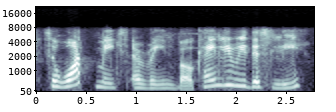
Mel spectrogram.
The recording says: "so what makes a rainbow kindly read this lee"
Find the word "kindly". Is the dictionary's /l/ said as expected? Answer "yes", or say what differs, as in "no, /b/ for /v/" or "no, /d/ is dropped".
yes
